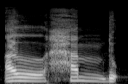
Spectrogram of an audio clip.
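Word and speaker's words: الْحَمْدُ: Alhamdu ya posisinya di tenggorokan mana ayah bunda? Ha ha ya alhamdu ya bagian tengah ya.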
